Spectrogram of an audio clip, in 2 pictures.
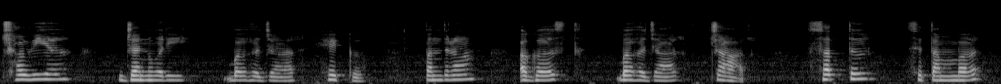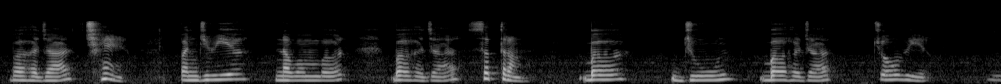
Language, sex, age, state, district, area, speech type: Sindhi, female, 30-45, Rajasthan, Ajmer, urban, spontaneous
